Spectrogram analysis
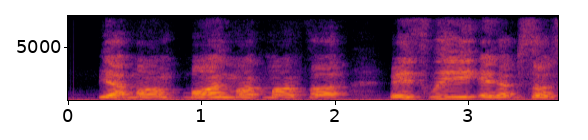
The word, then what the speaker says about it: Mon Mothma: so Mon Mothma, I think that's how you pronounce her name, right? Yeah, Mon Mothma.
